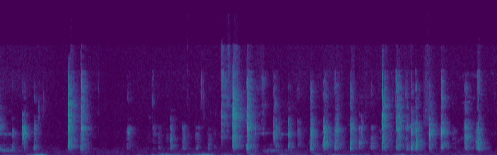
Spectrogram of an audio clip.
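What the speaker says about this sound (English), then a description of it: "I think Vicky's typing something currently" Someone typing on a computer keyboard during an online tabletop role-playing one-shot, bursts of quick close clicks with short pauses between runs of keystrokes.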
